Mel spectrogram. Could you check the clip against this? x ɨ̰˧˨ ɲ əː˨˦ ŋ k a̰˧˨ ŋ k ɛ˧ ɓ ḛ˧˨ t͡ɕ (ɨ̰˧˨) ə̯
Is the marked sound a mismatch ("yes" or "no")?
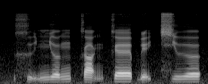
yes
